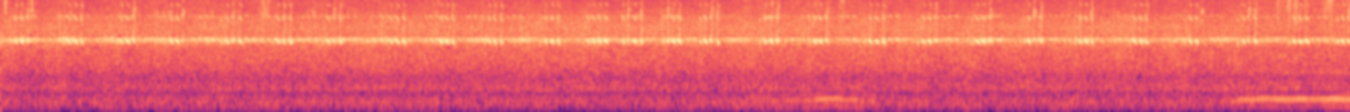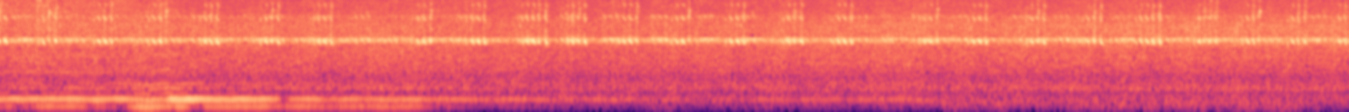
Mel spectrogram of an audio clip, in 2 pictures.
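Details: Meadow grasshoppers keep up a shrill, high-pitched trill pulsing about four times a second. A faint lower humming drone runs underneath for several seconds mid-recording.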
